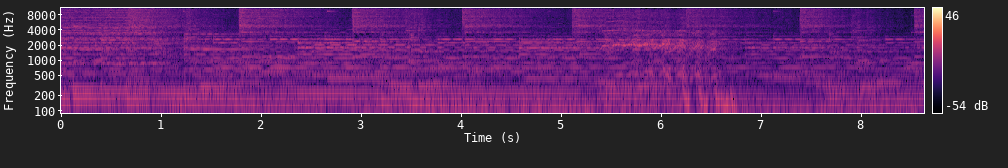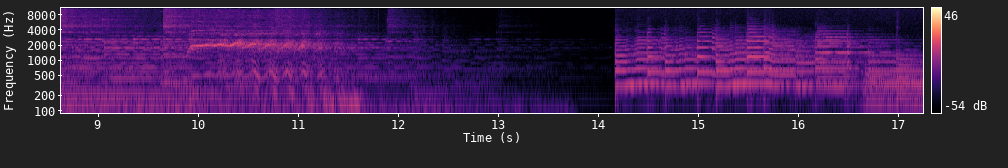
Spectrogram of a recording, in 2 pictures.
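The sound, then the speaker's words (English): A horse whinnies twice amid a steady clip-clop of hooves, all layered over loud, sustained music. Near the end the sound cuts out abruptly and a different tune begins. “I'm Pegasus the flying horse.”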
